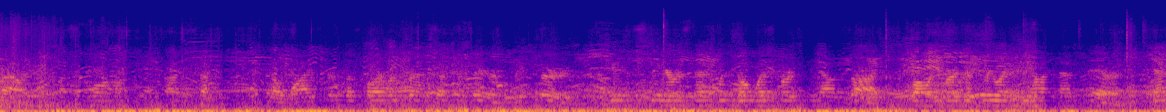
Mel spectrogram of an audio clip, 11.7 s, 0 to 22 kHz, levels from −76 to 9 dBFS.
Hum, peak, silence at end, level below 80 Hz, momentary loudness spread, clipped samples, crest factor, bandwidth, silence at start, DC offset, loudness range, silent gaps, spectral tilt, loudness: none; -6 dBFS; 0 s; -24 dBFS; 8 LU; under 0.1%; 12 dB; 10.5 kHz; 0 s; under 0.1%; 4 LU; none; -6 dB/octave; -25 LUFS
